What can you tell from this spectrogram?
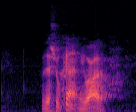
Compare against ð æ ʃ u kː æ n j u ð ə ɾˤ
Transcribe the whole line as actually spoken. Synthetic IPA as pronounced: ð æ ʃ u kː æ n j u ʕ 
